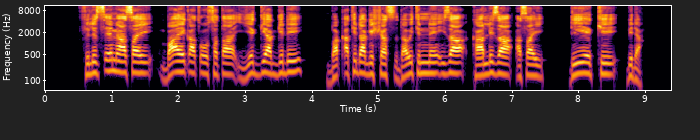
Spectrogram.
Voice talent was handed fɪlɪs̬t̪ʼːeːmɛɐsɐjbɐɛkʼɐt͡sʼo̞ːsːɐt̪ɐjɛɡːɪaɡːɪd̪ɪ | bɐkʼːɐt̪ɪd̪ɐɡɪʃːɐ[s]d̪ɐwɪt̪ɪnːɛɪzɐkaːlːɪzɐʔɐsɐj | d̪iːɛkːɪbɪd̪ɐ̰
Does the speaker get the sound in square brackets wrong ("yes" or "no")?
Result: no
